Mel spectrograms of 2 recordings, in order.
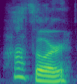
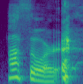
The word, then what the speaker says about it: Hathor: Hatheror Hatheror. How do you pronounce it again? Do it. Hor. Hathor.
